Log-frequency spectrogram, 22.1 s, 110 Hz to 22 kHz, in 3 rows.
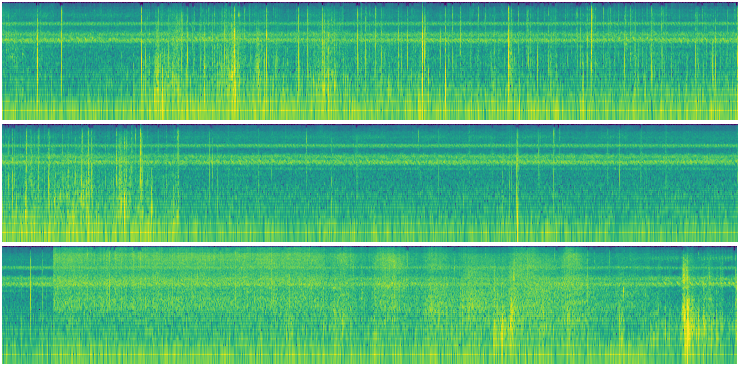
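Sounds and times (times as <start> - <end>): loud hiss: 0.0 - 3.4, 15.2 - 22.0
insects chirring: 0.0 - 22.0
wood fire crackling and popping: 0.0 - 22.0.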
